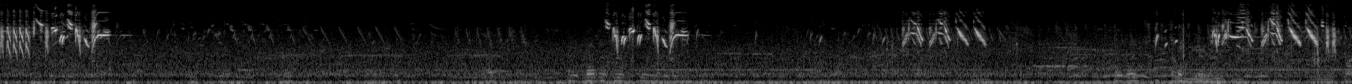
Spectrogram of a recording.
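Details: European goldfinch singing at a 2016 world championship goldfinch song competition: four bursts of bright, high twittering and buzzy trills, each about a second long, separated by quiet gaps with faint low background hum.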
